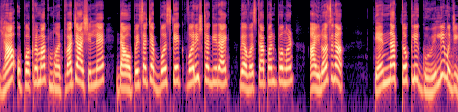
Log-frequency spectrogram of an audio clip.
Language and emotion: Goan Konkani, angry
